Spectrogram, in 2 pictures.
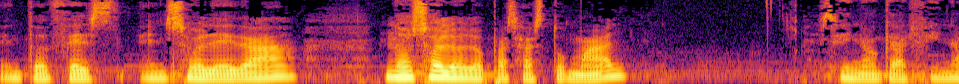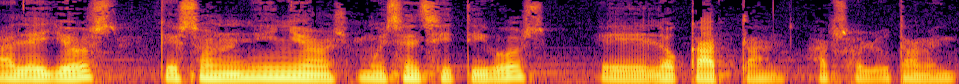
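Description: Her voice is very deep and low, with a dark, mellow tone. The woman talks at a fairly slow pace against a quiet background. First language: Italian and Spanish (speaking Spanish). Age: 40s. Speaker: psychologist. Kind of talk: interview. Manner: halting.

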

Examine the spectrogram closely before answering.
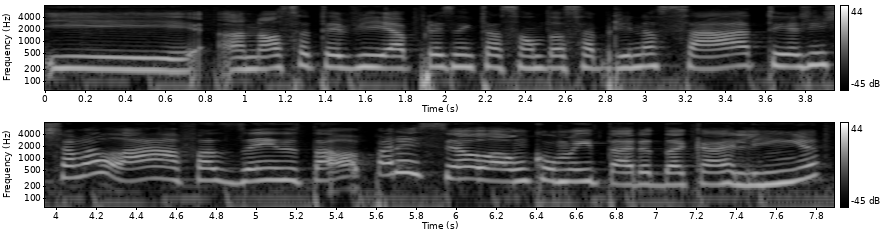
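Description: A woman's fairly high, unremarkable speaking voice at a moderate pace, with hardly any pauses, very even loudness and ordinary pitch variation. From Rio de Janeiro, Brazil. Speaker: singer in a duo. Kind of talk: radio interview. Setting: radio studio.

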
